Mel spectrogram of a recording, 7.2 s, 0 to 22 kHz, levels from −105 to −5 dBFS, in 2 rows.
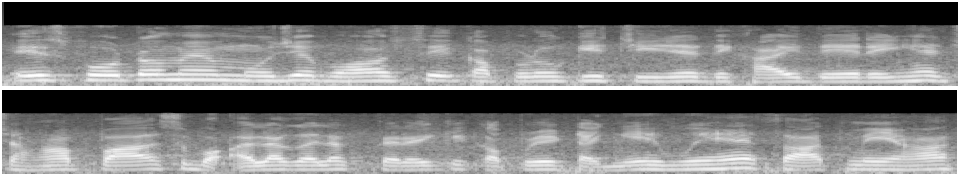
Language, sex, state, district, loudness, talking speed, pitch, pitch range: Hindi, male, Madhya Pradesh, Katni, -14 LUFS, 225 wpm, 170 Hz, 160-185 Hz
